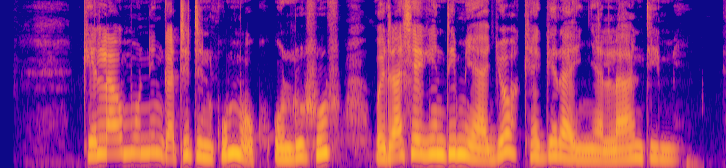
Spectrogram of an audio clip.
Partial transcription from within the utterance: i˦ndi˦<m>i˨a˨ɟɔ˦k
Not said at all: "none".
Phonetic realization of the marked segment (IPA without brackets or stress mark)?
m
